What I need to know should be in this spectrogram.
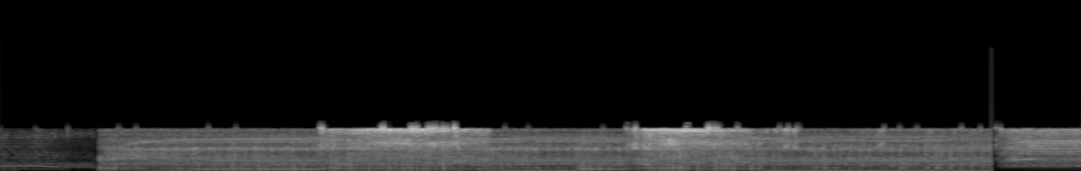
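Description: A small power saw runs with a loud, steady whine.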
